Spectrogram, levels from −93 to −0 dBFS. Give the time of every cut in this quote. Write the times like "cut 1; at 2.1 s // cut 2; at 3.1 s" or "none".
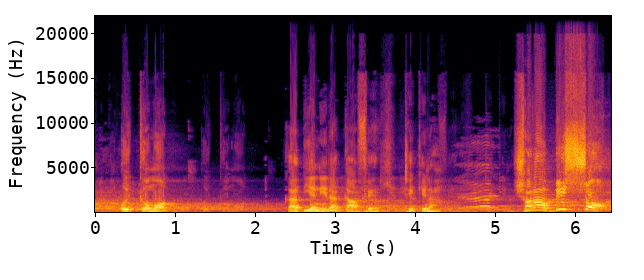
cut 1; at 5.1 s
